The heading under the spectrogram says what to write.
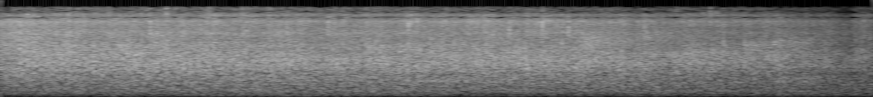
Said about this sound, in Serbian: pa jedan aplauz za nje.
